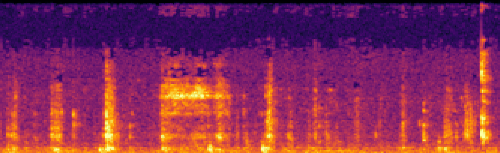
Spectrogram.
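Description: Faint chewing of a bitten raw carrot: scattered soft crunches and mouth clicks, with a sharper click near the end.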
